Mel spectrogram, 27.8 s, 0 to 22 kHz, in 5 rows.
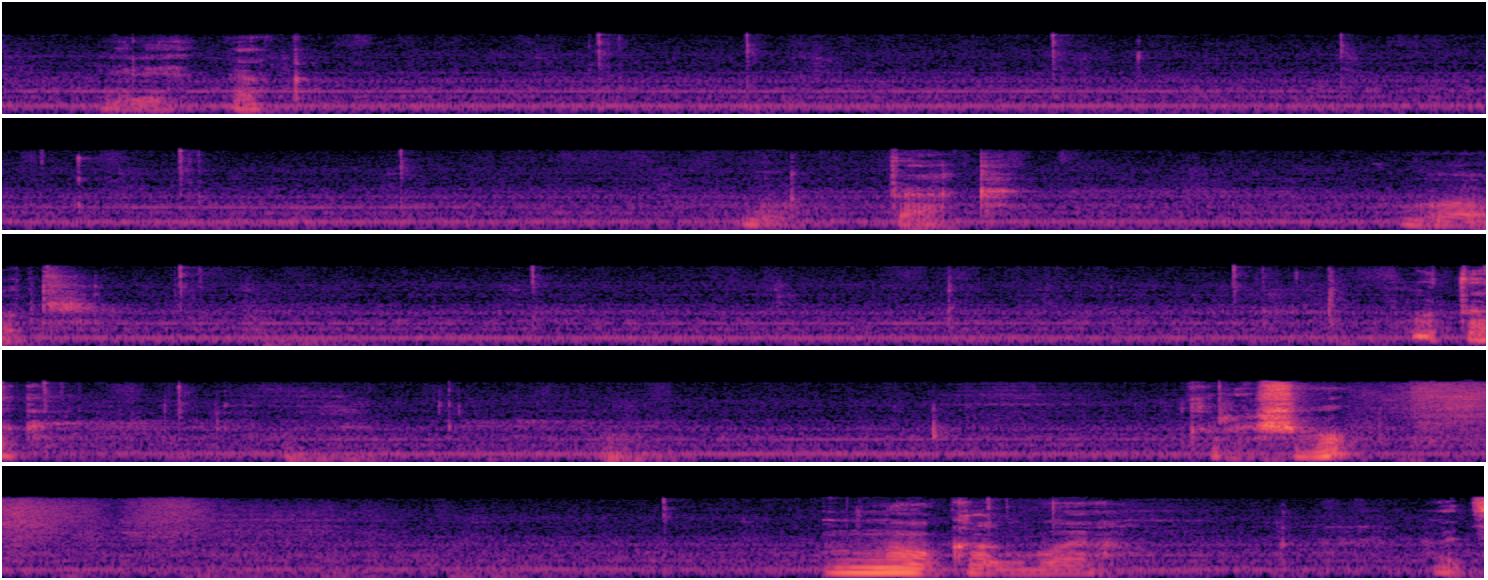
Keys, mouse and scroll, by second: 3.1-10.2 drag, 13.2-16.6 drag, 17.6-20.4 middle drag, 25.1-26.4 drag, 26.4-27.2 scroll down 2.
